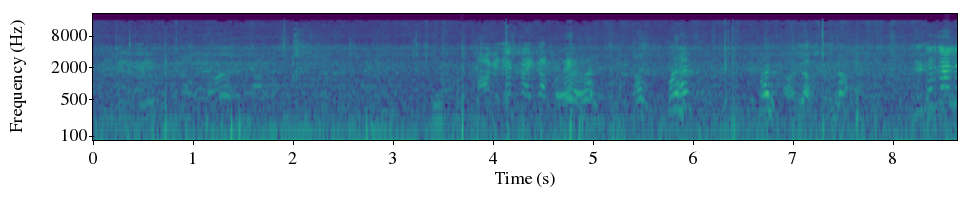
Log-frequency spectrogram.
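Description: Players shouting and calling out during a football match, the voices coming in about halfway through. There are scattered short knocks from the ball and feet, with one sharp kick of the ball just before the shouting starts.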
